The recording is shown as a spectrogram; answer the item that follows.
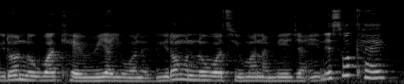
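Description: This woman talks at a very fast pace, with ordinary pitch variation. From Ghana. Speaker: youth lifestyle vlogger. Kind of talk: casual vlog monologue. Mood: warm, encouraging. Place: home room. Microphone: phone near.

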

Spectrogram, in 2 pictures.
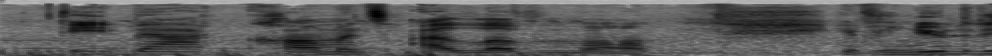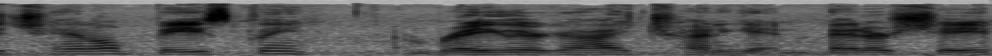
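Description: Noticeable background noise fills the clip. A man does the talking. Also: dry sound with no echo. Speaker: home fitness vlogger. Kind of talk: casual workout tutorial. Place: street. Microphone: phone near.

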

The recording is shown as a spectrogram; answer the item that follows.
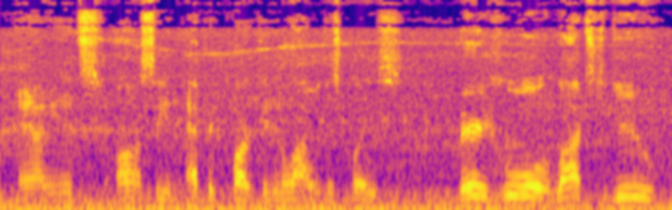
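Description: Over noticeable background noise, a man with a very deep, low pitch talks at a moderate pace with ordinary pitch variation. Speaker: YouTube channel host, off-road truck enthusiast. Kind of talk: casual vlog narration. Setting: outdoors at a mud park. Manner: animated.

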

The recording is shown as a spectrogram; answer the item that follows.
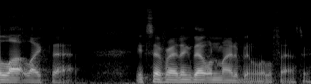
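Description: A man talks at a fairly low pitch. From Wyoming. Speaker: motorcycle vlogger. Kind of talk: casual video update. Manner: halting, many filler words. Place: garage.

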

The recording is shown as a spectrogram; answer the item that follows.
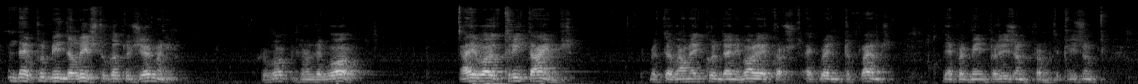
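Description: A man speaks at a fairly high pitch with ordinary pitch variation and a fairly quick pace. Long, frequent pauses break up his speech, and the room echo is audible. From Spain. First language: Spanish. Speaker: Spanish Civil War veteran, anarchist. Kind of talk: casual chat. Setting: at home. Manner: halting. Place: kitchen. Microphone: camera far.

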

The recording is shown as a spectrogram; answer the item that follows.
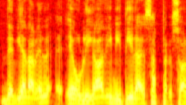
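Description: A man talks at a fairly quick pace in a dark, mellow tone with vocal fry. The background is quiet. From Spain. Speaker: politician. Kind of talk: interview. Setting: cinema room. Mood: indignant political criticism. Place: studio. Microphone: lapel.

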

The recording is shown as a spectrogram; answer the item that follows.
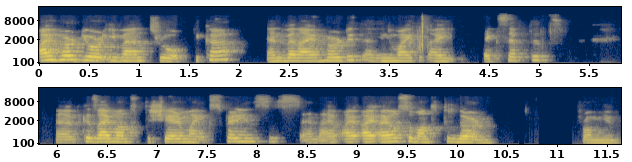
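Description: A woman's fairly high voice in a Turkish accent, at a moderate pace with ordinary pitch variation. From Turkey. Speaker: university lecturer in physics. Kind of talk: academic talk. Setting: video call.

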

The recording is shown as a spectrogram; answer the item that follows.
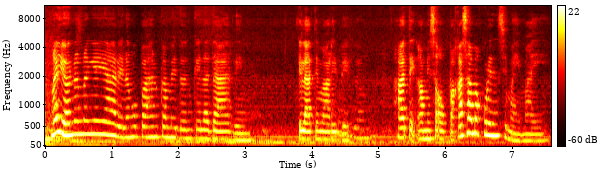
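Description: A woman's pitch swings very widely as she talks at a fairly quick pace, with audible room echo and noticeable background noise. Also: medium pitch for a woman. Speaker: vlogger. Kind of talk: storytelling monologue.

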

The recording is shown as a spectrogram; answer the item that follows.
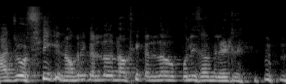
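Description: The voice is a man's, and it is pitched high. Behind him, the background is quiet. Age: 60s. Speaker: YouTuber and cashier; YouTuber. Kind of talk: live stream chat with viewers. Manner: conversational, reads viewer comments aloud. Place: home room. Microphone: phone near.

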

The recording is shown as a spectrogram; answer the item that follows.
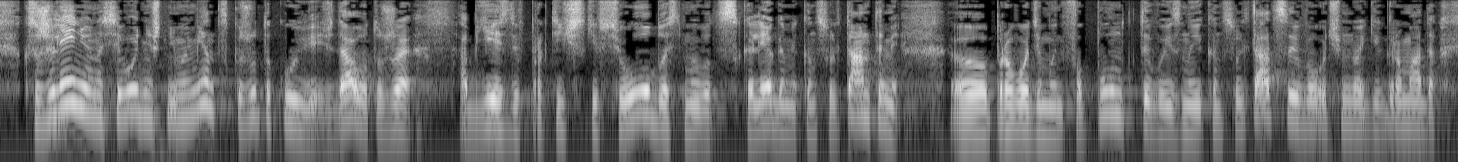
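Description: Against a quiet background, a man speaks in an ordinary speaking voice at fairly high pitch. His intonation is lively and his pace fairly quick. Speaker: legal expert. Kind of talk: studio interview. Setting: studio. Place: studio. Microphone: studio mic.

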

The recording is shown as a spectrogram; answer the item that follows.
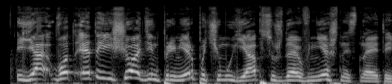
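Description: Against a quiet background, a man with a high pitch makes very wide pitch swings. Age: 30s. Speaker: streamer reacting to a TV show. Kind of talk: casual reaction commentary. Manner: animated. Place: home room. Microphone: studio mic.

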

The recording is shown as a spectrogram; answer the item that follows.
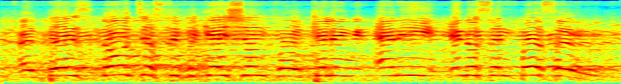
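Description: A man's raised, projected voice at an extremely high pitch, flat and monotone, at a moderate pace, with crowd noise behind him. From United States. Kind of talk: rally speech, protest address to a crowd. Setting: outdoor protest rally. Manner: impassioned, forceful, declamatory with repeated phrases; rhetorical, rising cadence, crowd-rousing. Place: street.

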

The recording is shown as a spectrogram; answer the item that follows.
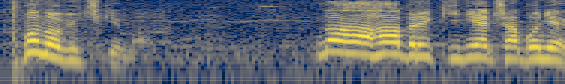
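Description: With a Podhale accent, a man speaks at an extremely high pitch with lively intonation over light background noise. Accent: Podhale Goral dialect. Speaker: actor in period drama. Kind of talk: scripted film dialogue. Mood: grateful, polite. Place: open country.

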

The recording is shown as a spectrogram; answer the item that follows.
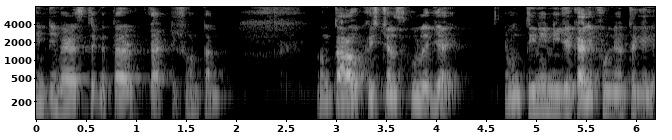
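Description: A man's normal speaking voice with ordinary pitch variation. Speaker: commentator / vlogger. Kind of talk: monologue commentary.

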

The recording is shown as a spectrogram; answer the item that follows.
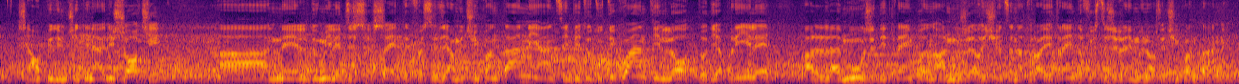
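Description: Loud background noise accompanies a man whose moderate pace and ordinary pitch variation stay clear. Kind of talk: interview answer. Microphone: phone near.

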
